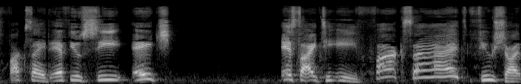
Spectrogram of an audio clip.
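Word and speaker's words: fuchsite: mineral in quartz it's foxite f-u-c-h -s-i-t-e foxides fuchsia they say fuchsia but that's boring because it's spelled like sight so we talk about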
